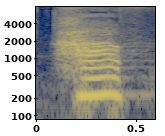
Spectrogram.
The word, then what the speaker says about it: have to: pronunciation I have to notice I don't say V I say s have half it becomes has to have the 2 becomes in pronunciation has to have two ok so I have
